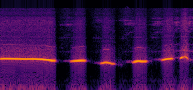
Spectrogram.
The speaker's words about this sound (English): you're going to hear it two times backward. Whistle while you work.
